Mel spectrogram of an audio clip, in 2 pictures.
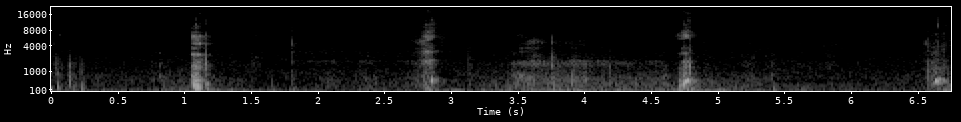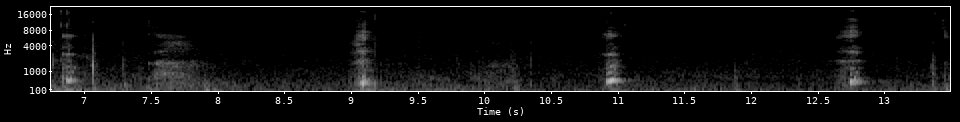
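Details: Adult who drank a large amount of water to induce hiccups, stomach very tight and full: sharp sudden hiccups about every two seconds with soft breathing between; later hurting chest and throat.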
